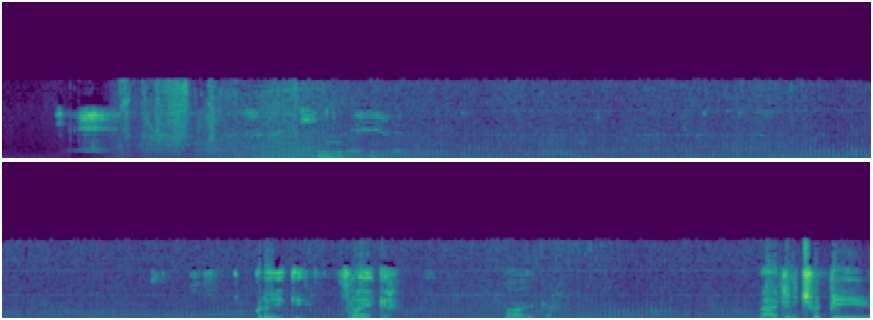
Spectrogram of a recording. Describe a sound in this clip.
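A helicopter's rotor whirs steadily overhead.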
